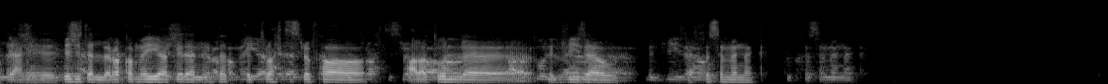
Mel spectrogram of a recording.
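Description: This speech clip carries an echo leak. A delayed copy of the speech trails the main sound by about 0.99 s. It appears from 0.0 to 0.88 s, 1.09 to 3.26 s, 3.47 to 4.63 s, 5.08 to 7.19 s and 7.85 to 8.68 s. It sits roughly 10 dB down, rising to about 5 dB down at 3.47 s and fading to about 15 dB down at 7.85 s. The likely cause is a far-end loudspeaker whose echo canceller let its microphone pickup return.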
